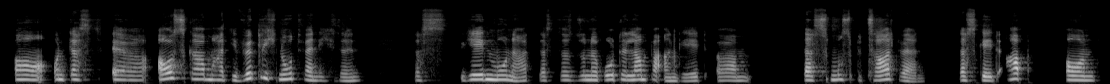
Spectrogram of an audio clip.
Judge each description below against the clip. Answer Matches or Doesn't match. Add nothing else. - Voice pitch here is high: Matches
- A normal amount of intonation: Matches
